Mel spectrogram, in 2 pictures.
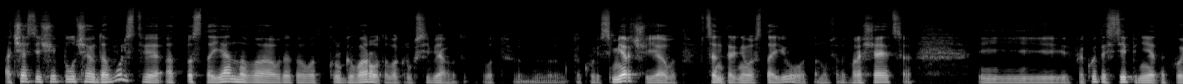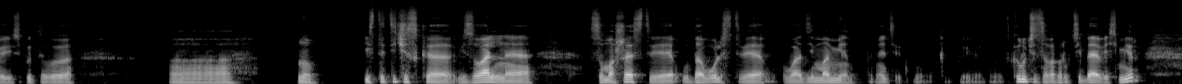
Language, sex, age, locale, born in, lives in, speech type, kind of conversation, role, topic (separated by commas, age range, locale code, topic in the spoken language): Russian, male, 35-39, ru-RU, Russia, United States, conversation, advice, user, В чём у вас дома проявляется размывание границ между работой и отдыхом?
